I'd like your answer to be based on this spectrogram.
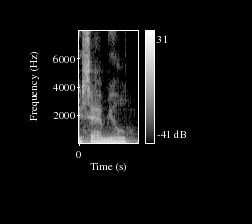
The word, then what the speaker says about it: Samuel: You know, that's me, by the way, Samuel Trapp.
